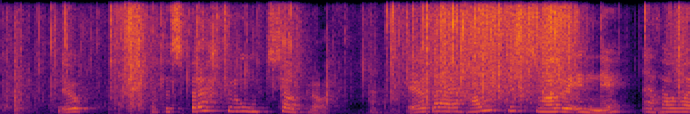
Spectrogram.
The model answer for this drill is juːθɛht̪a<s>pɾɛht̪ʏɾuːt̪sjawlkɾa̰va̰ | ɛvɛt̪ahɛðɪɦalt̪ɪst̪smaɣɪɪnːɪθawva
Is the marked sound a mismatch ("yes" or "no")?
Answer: no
